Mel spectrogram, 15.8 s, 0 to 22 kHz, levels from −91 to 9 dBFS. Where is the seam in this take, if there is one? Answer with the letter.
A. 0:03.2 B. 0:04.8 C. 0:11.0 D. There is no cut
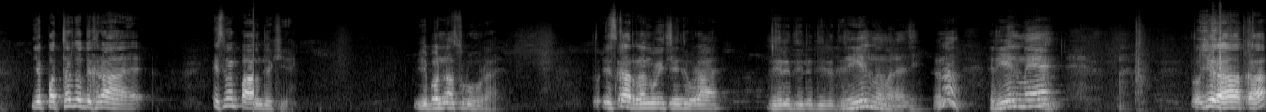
A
